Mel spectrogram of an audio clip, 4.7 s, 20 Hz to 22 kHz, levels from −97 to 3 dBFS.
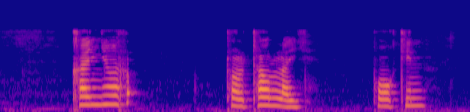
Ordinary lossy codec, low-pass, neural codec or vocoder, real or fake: none; 7.2 kHz; none; real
